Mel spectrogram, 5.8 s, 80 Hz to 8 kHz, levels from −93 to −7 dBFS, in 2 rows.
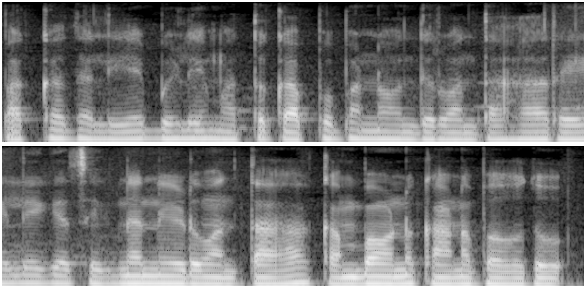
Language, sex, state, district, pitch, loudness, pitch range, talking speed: Kannada, male, Karnataka, Bangalore, 115 Hz, -20 LUFS, 110-120 Hz, 125 wpm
